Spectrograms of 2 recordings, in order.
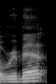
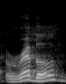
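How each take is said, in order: First: "rebel" said as the verb, ri-BEL with the second syllable stressed. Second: "rebel" said as the noun, REB-el with the first syllable stressed. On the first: Preacher repeating the verb form to the congregation: "rebel" as re-BEL. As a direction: land on the end of "rebel", re-BEL. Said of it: "which is a verb". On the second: Preacher repeating the noun form to the congregation: "rebel" as REB-el. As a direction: hit the front of "rebel", REB-ul. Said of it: "The noun is rebel". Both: Shown as a demonstration.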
